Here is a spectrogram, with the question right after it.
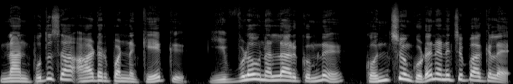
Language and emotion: Tamil, surprised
